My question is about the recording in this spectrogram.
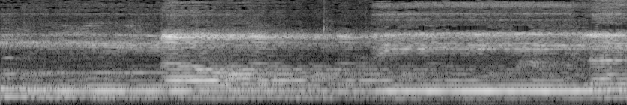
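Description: A man chanting a Quran recitation in the melodic tajweed style, with a step in pitch at the start and then one long held note to the end.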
